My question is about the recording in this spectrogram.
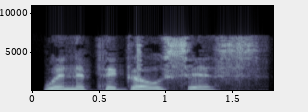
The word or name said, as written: winnipegosis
